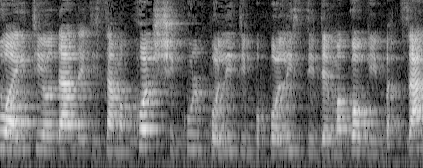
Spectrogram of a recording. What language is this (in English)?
Hebrew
